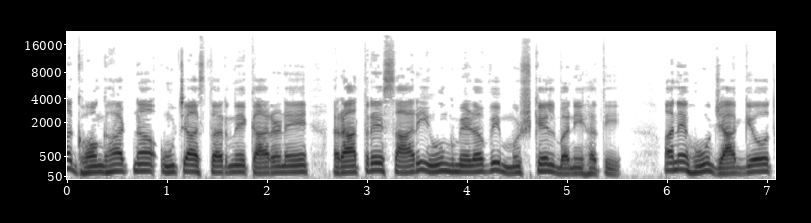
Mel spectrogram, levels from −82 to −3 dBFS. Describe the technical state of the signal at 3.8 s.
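Nothing is wrong with the speech at 3.8 s; the signal is intact at that moment.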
